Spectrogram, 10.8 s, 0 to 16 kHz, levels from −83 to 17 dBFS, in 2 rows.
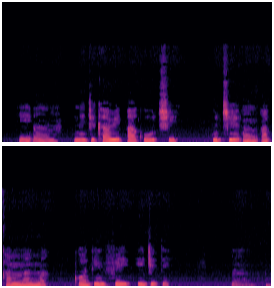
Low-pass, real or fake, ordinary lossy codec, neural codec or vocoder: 14.4 kHz; fake; MP3, 48 kbps; vocoder, 44.1 kHz, 128 mel bands every 512 samples, BigVGAN v2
